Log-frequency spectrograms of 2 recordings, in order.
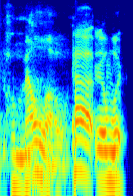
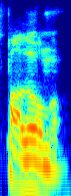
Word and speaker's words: Palomo: It's Palomo, like a Paloma.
